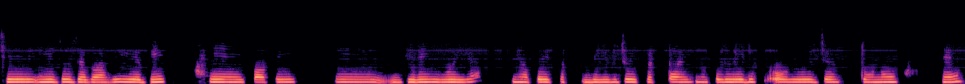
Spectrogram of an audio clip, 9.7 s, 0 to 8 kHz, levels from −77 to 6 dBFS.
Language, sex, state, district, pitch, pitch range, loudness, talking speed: Hindi, female, Uttar Pradesh, Jyotiba Phule Nagar, 235 Hz, 230-240 Hz, -17 LUFS, 145 wpm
